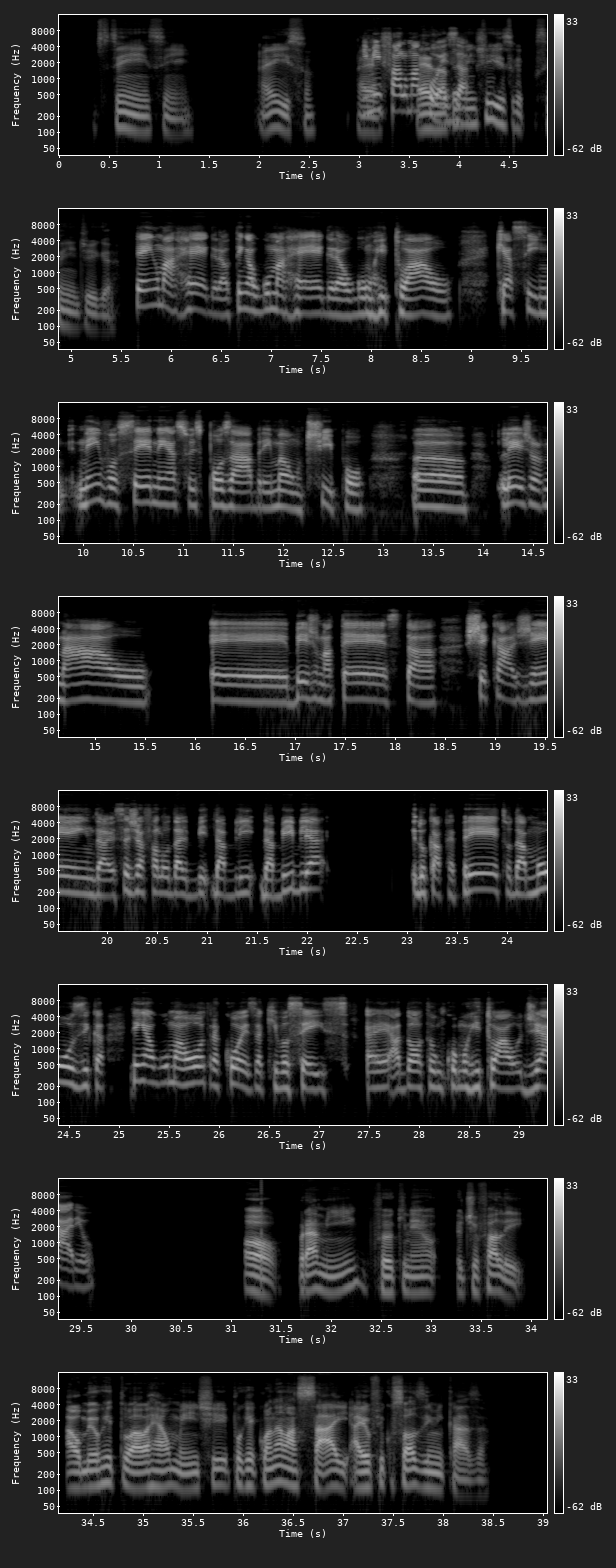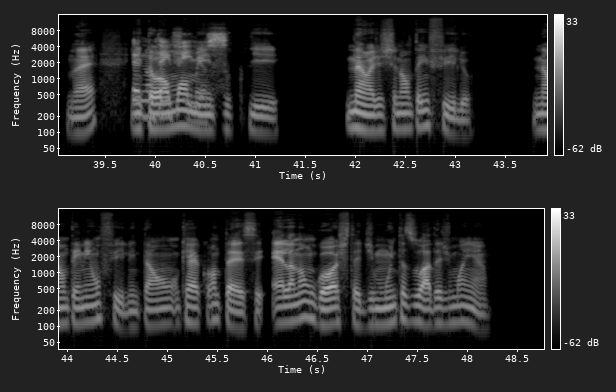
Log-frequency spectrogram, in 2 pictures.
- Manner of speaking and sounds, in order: tapping
- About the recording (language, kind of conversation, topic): Portuguese, podcast, Como é a rotina matinal aí na sua família?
